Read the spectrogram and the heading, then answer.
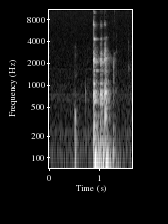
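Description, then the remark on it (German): A glass clinks, first a light tap, then a louder cluster of bright clinks and rattling contact as a drink is refilled, fading off after about half a second. “Doch, ich muss nur kurz nachfüllen.”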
